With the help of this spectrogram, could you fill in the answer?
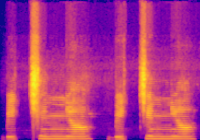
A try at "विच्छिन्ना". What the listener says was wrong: न्या नहीं है, विच्छिन्ना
